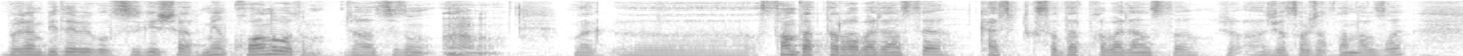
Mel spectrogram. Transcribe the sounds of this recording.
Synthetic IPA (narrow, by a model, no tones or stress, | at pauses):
bɪɾʒɑnbet̪ɑβekulˠsɪzɡʲe̞ʃəʁɑd̪əme̞ɴqʰuwɑnəpo̞t̪əɾʒɑɴɑsɪzd̪ɪŋ | mɪnɑə | st̪and̪aɾt̪ːɑɾʁɑbɑjlˠɑnəst̪əkʲʰæsɪpt̪ɪkst̪and̪aɾt̪qɑbɑjlˠɑnəst̪əʒɑsɑpʒɑt̪̚qɑnd̪ɑɾəɴəzʁɑ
